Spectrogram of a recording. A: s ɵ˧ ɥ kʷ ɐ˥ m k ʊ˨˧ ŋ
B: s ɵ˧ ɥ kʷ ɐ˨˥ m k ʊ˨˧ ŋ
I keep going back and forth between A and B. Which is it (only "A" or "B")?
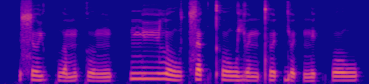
B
